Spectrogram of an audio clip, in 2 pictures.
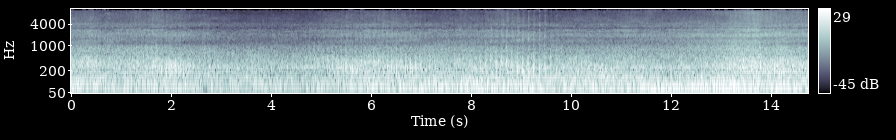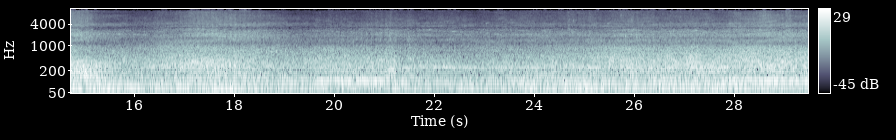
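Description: Freight train of autorack cars rolling past: a continuous rumble of steel wheels on rail, swelling and easing every few seconds as the cars' wheelsets go by.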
